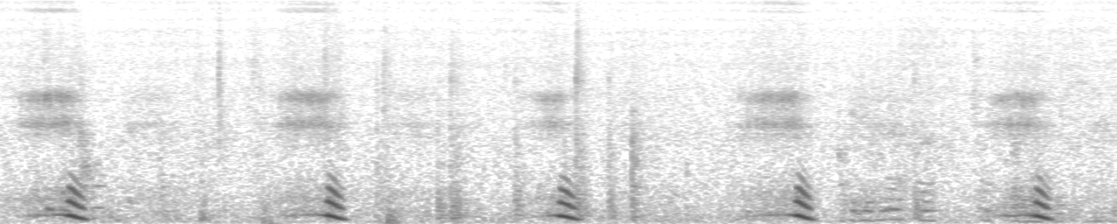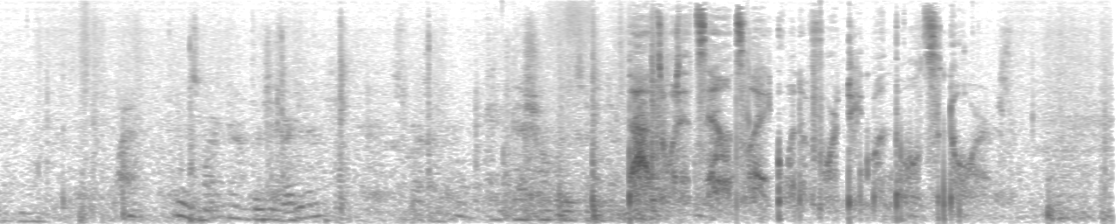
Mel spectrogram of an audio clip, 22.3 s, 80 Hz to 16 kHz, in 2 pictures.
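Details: 14-month-old toddler snoring while asleep, in regular, slightly tonal bursts at about 25 breaths a minute.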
